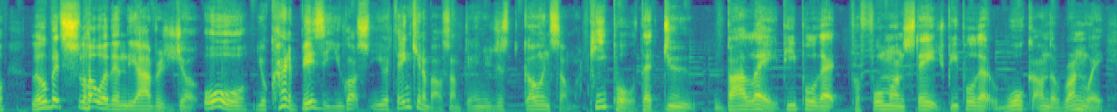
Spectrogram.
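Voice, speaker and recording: A man calmly explaining self-improvement tips in a played video clip. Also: medium pitch. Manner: calm, explanatory coaching. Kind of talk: instructional advice video.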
